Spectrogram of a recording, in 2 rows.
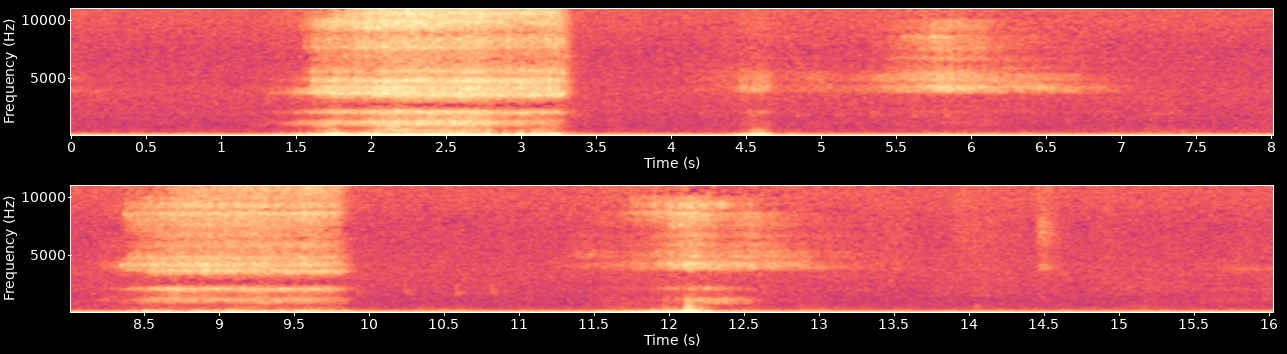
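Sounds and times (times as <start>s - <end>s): dog snoring: 1.4s - 3.4s, 4.4s - 4.8s, 8.3s - 9.9s, 11.4s - 12.9s.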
